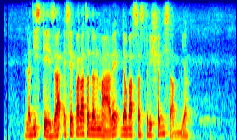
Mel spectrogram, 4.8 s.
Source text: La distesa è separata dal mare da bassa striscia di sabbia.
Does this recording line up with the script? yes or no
yes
